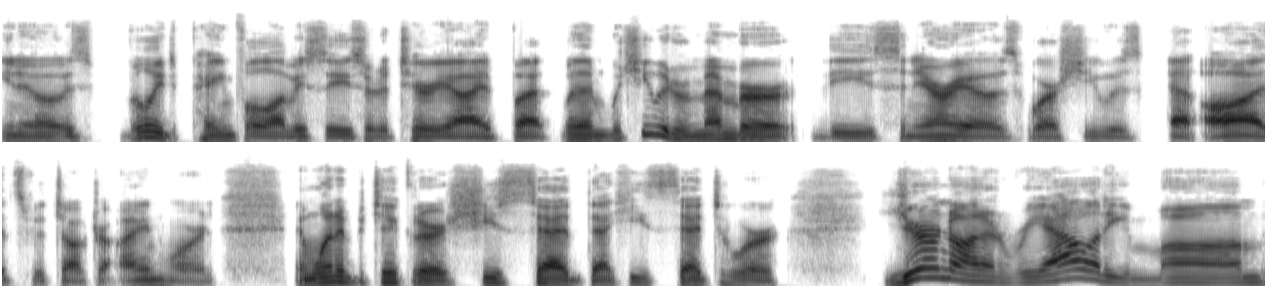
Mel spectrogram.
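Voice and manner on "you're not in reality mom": scolding near-yell, pitched up and slow. Recounting how a doctor spoke to a mother, imitating Doctor Einhorn almost yelling. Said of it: "in that tone of voice".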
